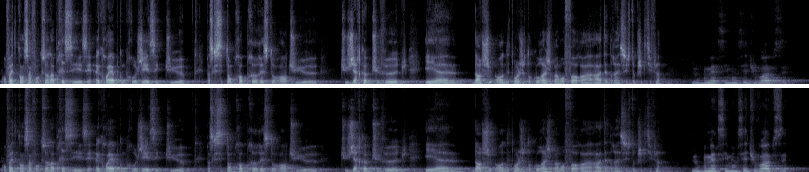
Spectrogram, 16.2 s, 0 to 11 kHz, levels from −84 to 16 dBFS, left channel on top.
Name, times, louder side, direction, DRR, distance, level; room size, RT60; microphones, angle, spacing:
voice 1, 0.0-3.7 4.1-6.3 6.8-9.1 9.5-13.2, left 4 dB, 35° left, 13 dB, 0.4 m, -28 dB
voice 2, 13.8-15.7, right 3 dB, 40° right, 13 dB, 0.4 m, -32 dB
9.1 x 8.4 x 2.9 m, 1.4 s
head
